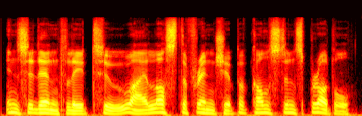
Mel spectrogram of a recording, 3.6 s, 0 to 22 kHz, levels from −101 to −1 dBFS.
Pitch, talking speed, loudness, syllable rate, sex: 110 Hz, 150 wpm, -20 LUFS, 5.0 syllables/s, male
